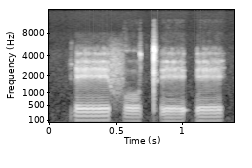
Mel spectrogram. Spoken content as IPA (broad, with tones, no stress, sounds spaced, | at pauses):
ɾ eː˦ f o˨ tʼ eː˨ ʔ e˧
